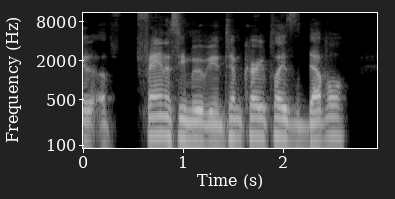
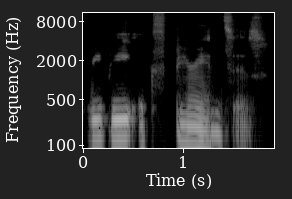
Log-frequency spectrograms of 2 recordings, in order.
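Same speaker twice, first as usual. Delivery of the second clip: slow, hushed spooky repeat; spooky echo; 12 dB quieter, much slower than usual. Pretend. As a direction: drag it out like a ghost story. Echoing topic in spooky tone.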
